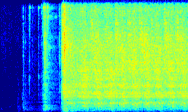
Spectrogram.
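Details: First start of the engine in Land Rover Defender rally project Trueno after reinstallation: brief crank, then the diesel catches and settles into a steady, even running note; healthy first start.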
